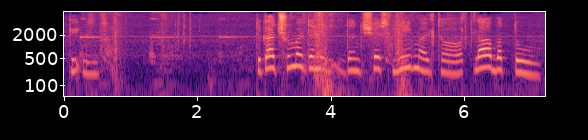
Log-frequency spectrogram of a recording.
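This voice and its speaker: A woman streaming gameplay, talking in heavy street slang and swearing at teammates in excited bursts. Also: high voice, takes it slowly, long pauses, background noise. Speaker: gaming streamer. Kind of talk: live gameplay commentary.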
